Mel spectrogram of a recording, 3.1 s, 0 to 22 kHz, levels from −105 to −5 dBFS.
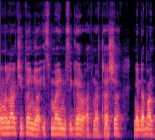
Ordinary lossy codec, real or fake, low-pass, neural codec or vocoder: none; real; none; none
